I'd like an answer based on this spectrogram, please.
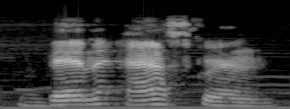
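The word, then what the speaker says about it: Ben Askren: ready for the answer and the answer is Ben asrin that's how you pronounce it Asen yeah Ben something Ben asrin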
